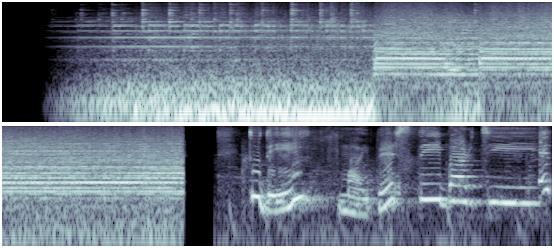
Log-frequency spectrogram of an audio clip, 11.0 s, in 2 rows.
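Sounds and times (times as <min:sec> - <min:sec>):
train clattering: 0:00.8 - 0:03.8
loud train horn: 0:03.7 - 0:07.4.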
